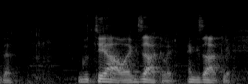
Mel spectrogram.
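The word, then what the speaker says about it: guttiau: How do you pronounce that? How's it written? Gutiao.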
